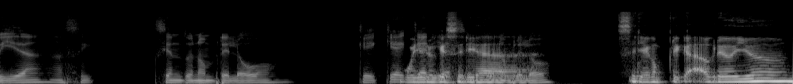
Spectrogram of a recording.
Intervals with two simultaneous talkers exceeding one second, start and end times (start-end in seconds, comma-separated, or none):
4.0-5.5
